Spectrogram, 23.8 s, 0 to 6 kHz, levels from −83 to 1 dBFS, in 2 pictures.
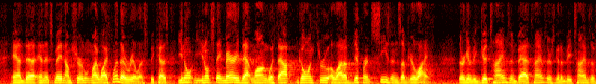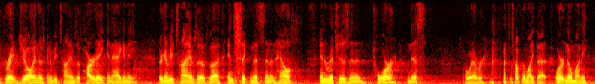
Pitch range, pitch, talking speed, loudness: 125-145 Hz, 130 Hz, 215 wpm, -21 LUFS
